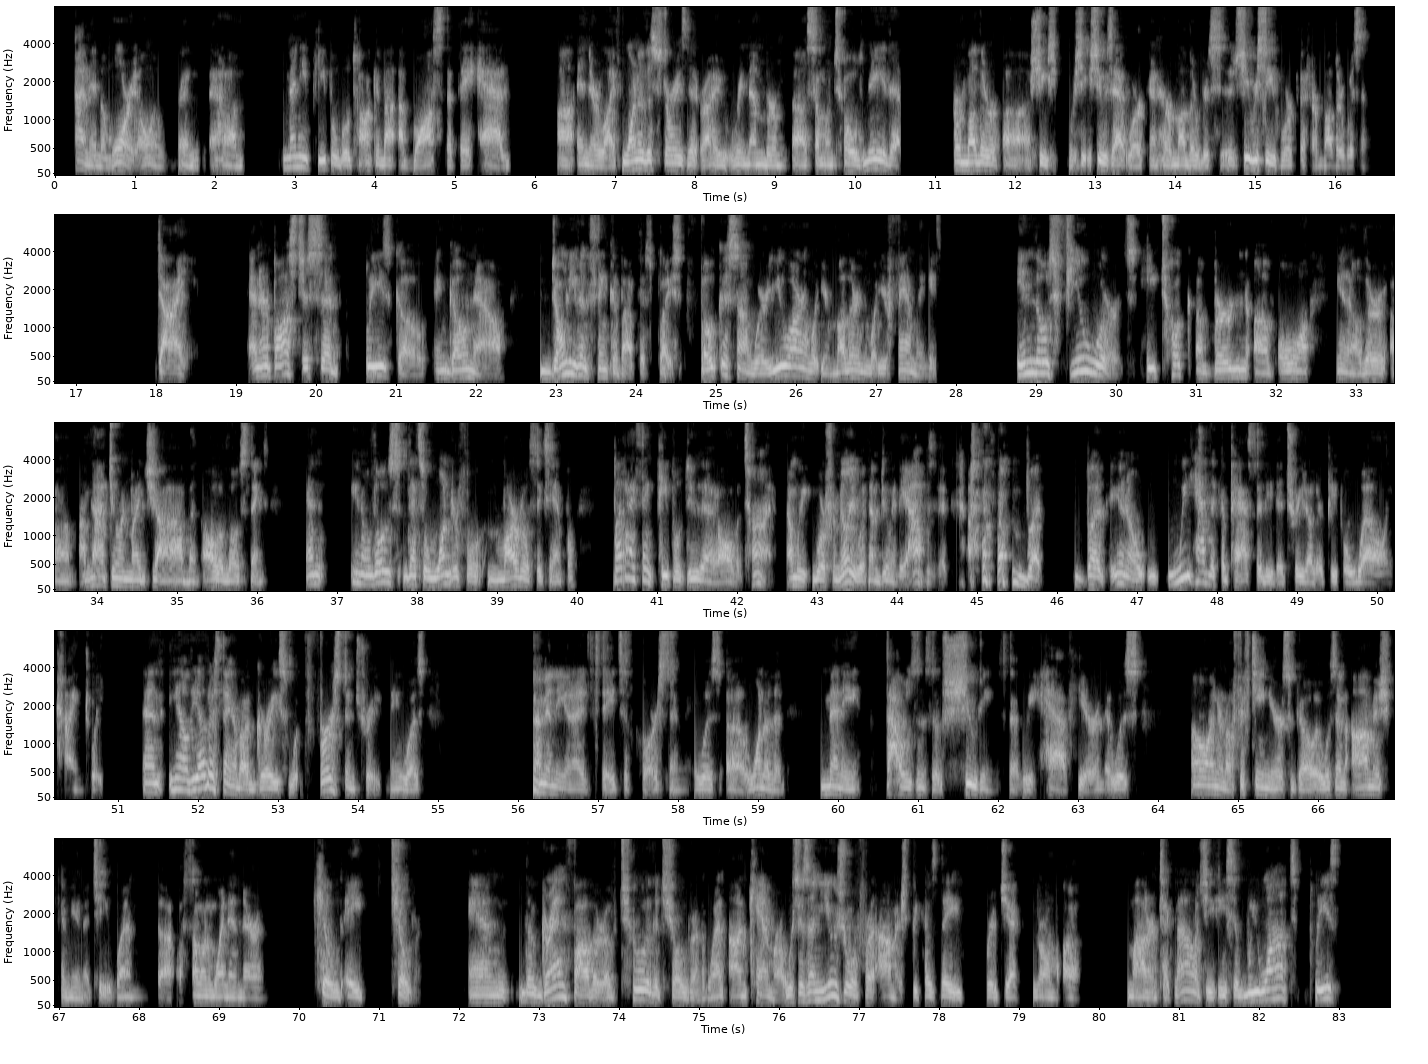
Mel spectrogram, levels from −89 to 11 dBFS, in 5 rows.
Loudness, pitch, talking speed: -20 LUFS, 115 Hz, 170 wpm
